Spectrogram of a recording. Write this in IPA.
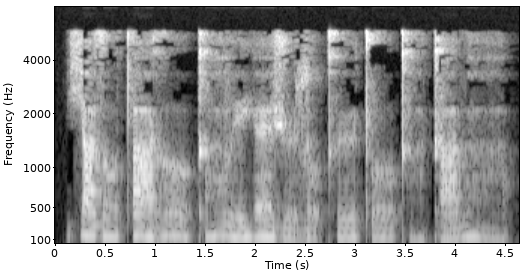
ça˦zɤ˧tʼa˦˨ ɣɤː˦˨kʼa̤˦ve˧ jɛː˧ʒø˨ɮɤ˨kʰøː˧ tʼɤː˧kʰa̤˨kʼa˨˦ ða̤˦˨

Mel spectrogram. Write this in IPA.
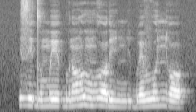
zi˦˨do˧meː˧ ɡʷə˧ɾɔ̃˦ɣũ˨˦ ɣɔ˧ ɾiː˨ŋi˨bɛ˧ vo˦ɲɔ˨

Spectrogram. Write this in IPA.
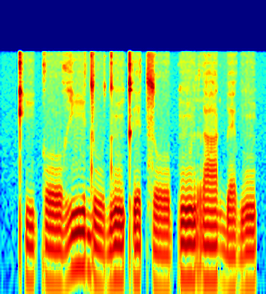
kʰi˨koː˨ɣiː˦du˨ dũ˨kʼɪ˨ t͡soː˨kʷũ˦ raː˦ɡ͡bɛ˨ɡʷũ˦

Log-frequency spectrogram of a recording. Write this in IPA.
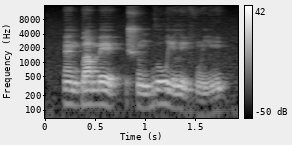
ɛ̃˦ɡ͡ba˦me˦˨ | ʃũ˧ɡ͡bu˦ wi˧li˨fũ˨jĩ˧

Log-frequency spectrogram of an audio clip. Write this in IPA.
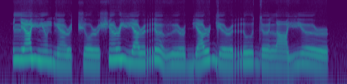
lʲɑ˦vʲõ˧ɡʲã˨ɹ t͡ʃo˨ɹʃə̃˦ɹvʲɑ˧ɹrɵ˦˨ vʉ˨ɹbʲɑ˨˦ɹɡʲɵ˨ɹ ru˧dɵ˨ lɑ˨vʲɵ˦˨ɹ

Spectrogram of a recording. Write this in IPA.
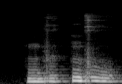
mbɯ˨kŋɡu˦˨

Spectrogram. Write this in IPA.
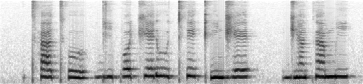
tʰa˨ tʰo˨ | ɡi˨bɔ˦ t͡ʃɛ˦ɾu˦˨ tʰe˦kʼĩ˨d͡ʒɛ˦ | d͡ʒã˨kã˦mi˦

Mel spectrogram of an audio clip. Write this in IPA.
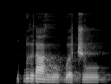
ɓɨ˦ɾa˦˨ ɣu˨ɓə˨t͡ʃu˧

